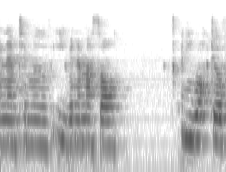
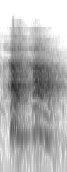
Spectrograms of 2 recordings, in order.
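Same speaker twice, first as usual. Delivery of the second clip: loud, mocking ha-ha; gloating villain laugh; 5 semitones higher, 17 dB louder than usual. A narrator's reading. Villain mocking a crying child, gloating. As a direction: cackle it out loudly.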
